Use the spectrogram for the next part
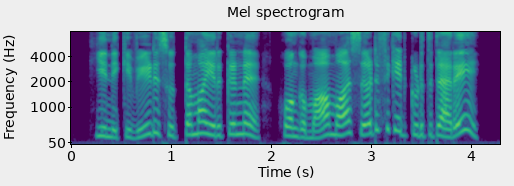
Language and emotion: Tamil, happy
